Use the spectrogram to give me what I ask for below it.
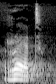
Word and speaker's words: read: students pay attention that the spelling of the word read is the same but we pronounce in the past simple as red british yesterday please ask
